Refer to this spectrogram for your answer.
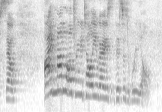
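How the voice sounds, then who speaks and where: With noticeable background noise and audible room echo, a woman talks at a fairly quick pace in an animated tone with very wide pitch swings. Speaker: YouTuber. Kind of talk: casual vlog monologue. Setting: at home. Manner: fast.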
